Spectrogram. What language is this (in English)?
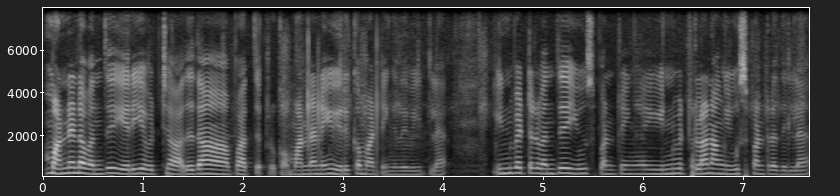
Tamil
